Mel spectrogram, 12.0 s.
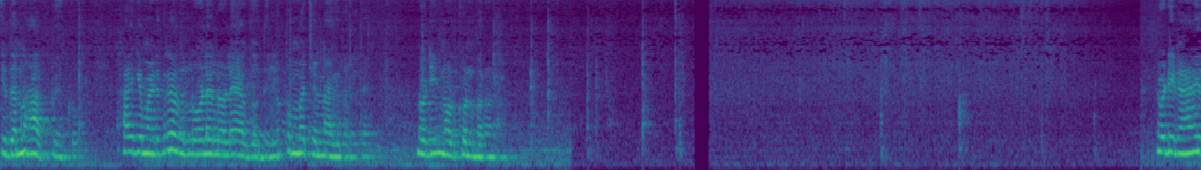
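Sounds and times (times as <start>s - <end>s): okra sizzling in oil: 3.8s - 12.0s.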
